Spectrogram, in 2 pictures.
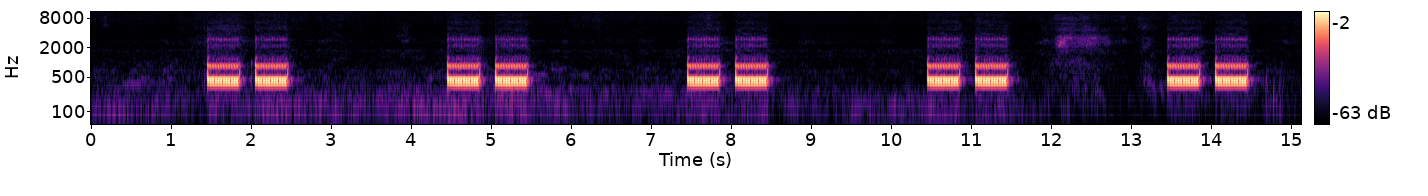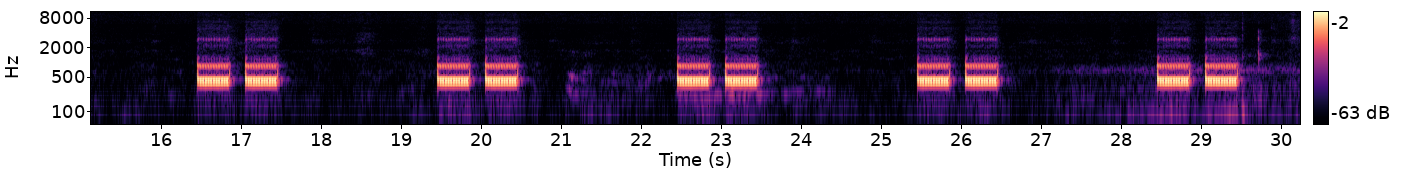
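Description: Telephone ringback tone of an outgoing call: a double ring, two short beeps close together, repeating every three seconds. It sounds ten times without the call being answered.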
